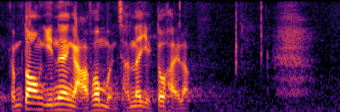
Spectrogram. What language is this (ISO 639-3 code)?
yue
